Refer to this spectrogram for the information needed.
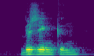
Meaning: to precipitate (to come out of a liquid solution into solid form)
- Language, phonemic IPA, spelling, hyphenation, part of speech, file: Dutch, /bəˈzɪŋkə(n)/, bezinken, be‧zin‧ken, verb, Nl-bezinken.ogg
